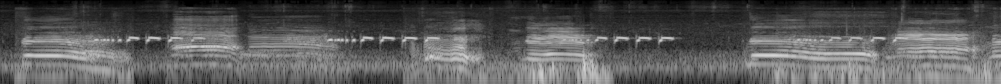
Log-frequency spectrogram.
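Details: Tame cattle herded together along a countryside path at sunset, mooing to call other cows home: long, deep, wavering moos with rich harmonics, one after another, between bursts of short, quick whistled chirps repeated in fast series.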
